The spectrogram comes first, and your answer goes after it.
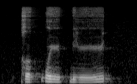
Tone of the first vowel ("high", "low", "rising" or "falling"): rising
